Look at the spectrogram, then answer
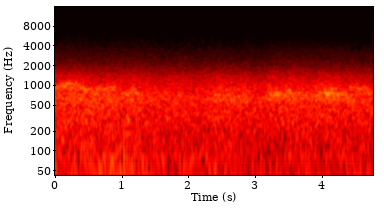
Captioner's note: wind whistling continues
